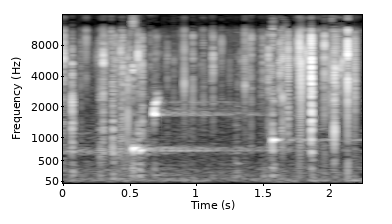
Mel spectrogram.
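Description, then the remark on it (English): Crisp, crackly crunching as a door is bitten into and eaten, a rapid run of sharp cracks and crumbles, with a thin whistling squeak partway through, with no one talking. “Okay, you want to try it? Let's eat the door.”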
